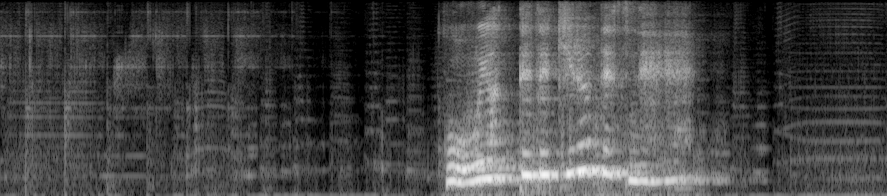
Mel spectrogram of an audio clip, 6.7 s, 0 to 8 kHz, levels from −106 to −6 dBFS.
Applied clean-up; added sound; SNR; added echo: neural separator model SepFormer DNS4.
